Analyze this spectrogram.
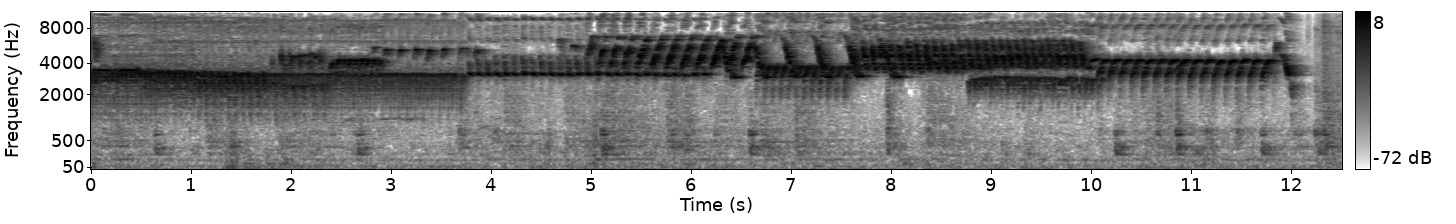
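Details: Canaries in an aviary in full breeding season sing a long varied song: sustained rolling trills that step up and down in pitch, with fast repeated notes between, ending abruptly.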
